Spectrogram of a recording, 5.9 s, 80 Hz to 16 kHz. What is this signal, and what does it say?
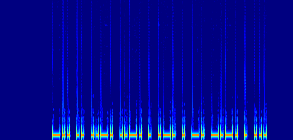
Morse code, heard as a keyed tone, about 25 wpm, 700 Hz. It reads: DIFFERENCES
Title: ES:S Suffix - Top 100 Words with Base Words 25wpm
